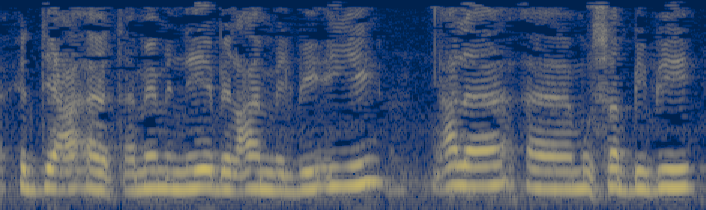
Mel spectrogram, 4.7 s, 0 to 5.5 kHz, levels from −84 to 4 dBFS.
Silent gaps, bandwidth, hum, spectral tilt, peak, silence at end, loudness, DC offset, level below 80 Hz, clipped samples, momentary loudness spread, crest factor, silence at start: none; 5.4 kHz; none; -8 dB/octave; -10 dBFS; 0 s; -24 LUFS; under 0.1%; -62 dBFS; under 0.1%; 4 LU; 14 dB; 0 s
